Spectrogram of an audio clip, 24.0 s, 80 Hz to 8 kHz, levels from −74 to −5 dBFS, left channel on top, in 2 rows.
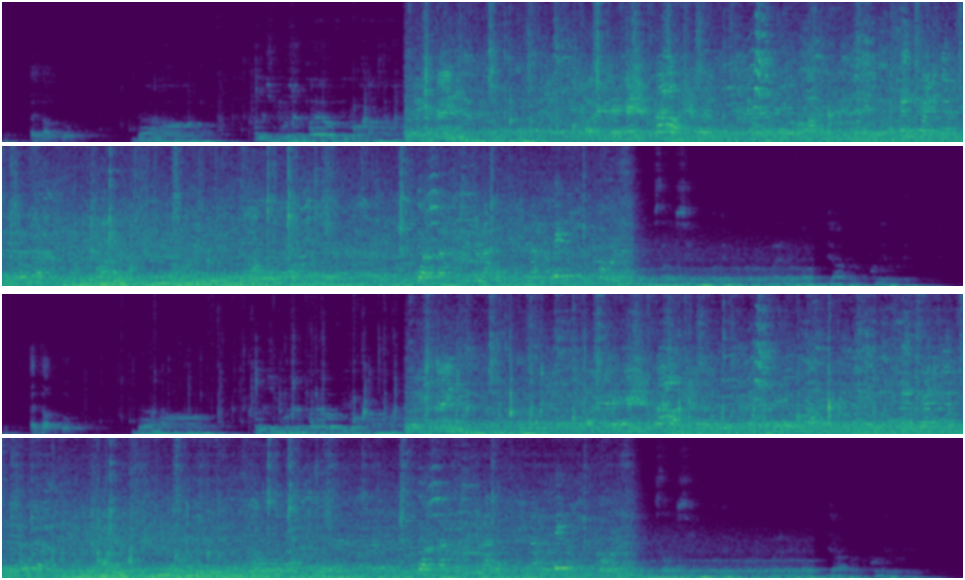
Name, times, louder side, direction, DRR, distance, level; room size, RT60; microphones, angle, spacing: voice 1, 0.3-1.0 7.5-9.4, right 2 dB, 75° right, 3 dB, 1.3 m, -46 dB
sound 1, 1.0-1.2 1.5-4.0 4.3-12.9 13.1-13.8 14.2-14.8, right 5 dB, 40° right, 0.7 m, -38 dB
voice 2, 1.6-2.6 3.1-6.8 9.4-9.7 12.5-14.1 14.8-19.2 19.5-23.4, equal, 60° left, -2 dB, 3.5 m, -36 dB
sound 2, 5.0-19.9, left 1 dB, 40° left, 1.2 m, -27 dB
sound 3, 8.3-22.2, equal, ahead, 0.3 m, -33 dB
10.5 x 7.3 x 4.0 m, 1.2 s
head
